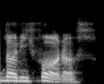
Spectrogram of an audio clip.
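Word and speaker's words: δορυφόρος: tengo que escribir, o sea, tengo que leer Doriforos.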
